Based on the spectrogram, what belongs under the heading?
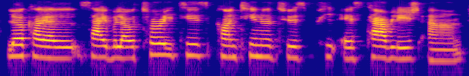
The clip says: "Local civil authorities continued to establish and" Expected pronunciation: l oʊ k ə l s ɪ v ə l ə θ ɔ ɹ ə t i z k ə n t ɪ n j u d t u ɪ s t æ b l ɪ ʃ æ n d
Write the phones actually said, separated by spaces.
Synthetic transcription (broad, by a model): l oʊ k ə l s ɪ b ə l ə t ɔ ɹ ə t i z k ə n t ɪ n j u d t u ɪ s t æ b l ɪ ʃ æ n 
